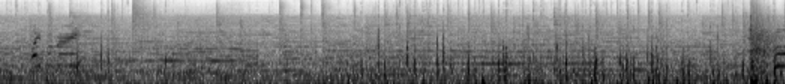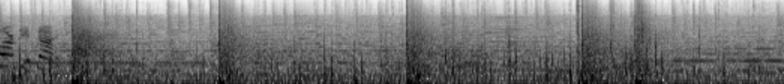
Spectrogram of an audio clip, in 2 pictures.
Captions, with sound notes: Wait for me! -Who are these guys? -[gunfire echoing] [gunfire ricocheting]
